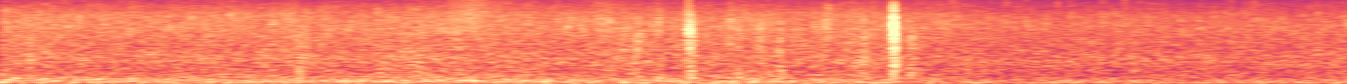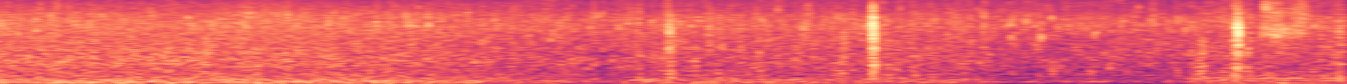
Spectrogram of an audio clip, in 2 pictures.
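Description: A paper letter and envelope being handled, giving a few short, sharp crackles, over a steady hiss of outdoor background noise that eases slightly toward the end.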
